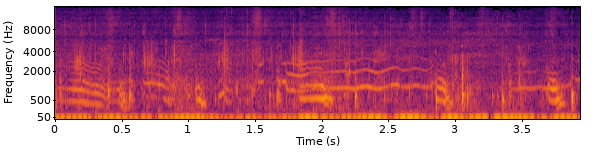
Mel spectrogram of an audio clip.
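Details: Golden Retriever puppies at birth giving thin, wavering squeaks and whines that slide up and down, overlapping in a busy chorus with rustling in the background.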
